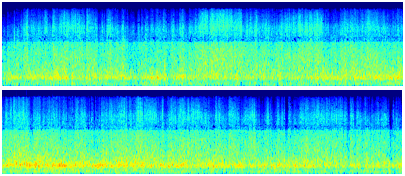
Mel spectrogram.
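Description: Gale-force wind buffeting the microphone: a loud, steady rush of noise that swells in a stronger gust about halfway through.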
